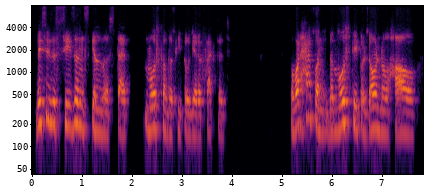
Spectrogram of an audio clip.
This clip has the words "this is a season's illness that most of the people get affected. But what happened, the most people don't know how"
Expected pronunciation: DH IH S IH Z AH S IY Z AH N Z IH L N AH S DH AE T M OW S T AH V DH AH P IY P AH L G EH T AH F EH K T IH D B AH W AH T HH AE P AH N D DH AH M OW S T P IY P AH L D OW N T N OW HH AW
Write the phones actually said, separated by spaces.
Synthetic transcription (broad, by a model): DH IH S IH Z AH S IY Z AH N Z IH L N AH S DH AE T M OW S T AH V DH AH P IY P AH L G EH T AH F EH K T IH D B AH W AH T HH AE P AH N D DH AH M OW S T P IY P AH L D OW N T N OW HH AW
